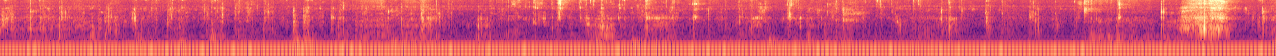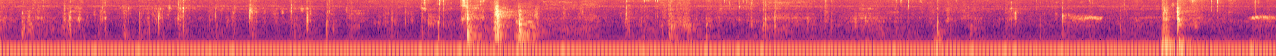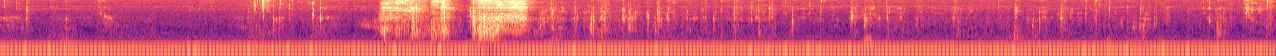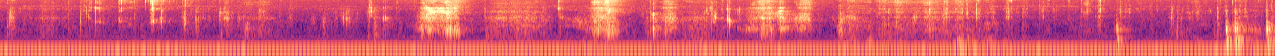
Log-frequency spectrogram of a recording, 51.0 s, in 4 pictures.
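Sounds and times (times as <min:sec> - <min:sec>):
crunchy chewing: 0:00.0 - 0:51.0
low thump: 0:24.4 - 0:24.8.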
